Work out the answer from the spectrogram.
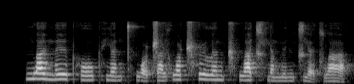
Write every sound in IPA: n̪wa˥˧ɪ̯n̪e˥˩ɪ̯pʰo˧˥ʊ̯ pʰjɛ˧˥nt̪ʰwɔ̰˨˩ʈ͡ʂa˧˥ɪ̯xwɔ˥˧ ʈ͡ʂʰɻ̩˥˧ lə˥˩n ʈ͡ʂʰwä˥t͡ɕʰjɛ˨my˧˥n t͡ɕjɛ̰˨˩t͡swä˥˩

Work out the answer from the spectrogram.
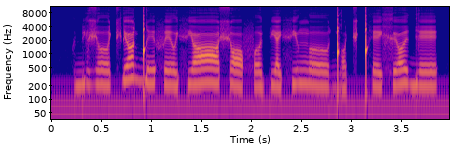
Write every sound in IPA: bʲʊʒɤːt͡ʃɾʲɒ ɡ͡ǃefeʊ̯fʲɒː ʃɔ fɤpʲafʲʊ ŋɤːʊ̯ɡ͡ǃɔt͡ʃǃʰexʲɔɪ̯ ɡe

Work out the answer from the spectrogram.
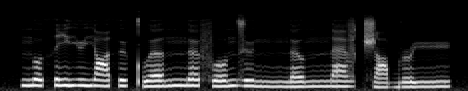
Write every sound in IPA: noθijy jɑθʉkʷʼœə̯nːœ fonzʉ nːœʊ̯nːæv t͡ʃɑb ɹy

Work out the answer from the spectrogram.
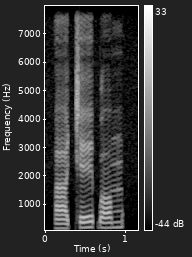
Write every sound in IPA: ac eɓɒm

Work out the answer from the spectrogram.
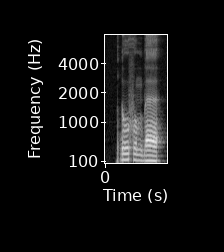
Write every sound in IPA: ɗufu mbɛ

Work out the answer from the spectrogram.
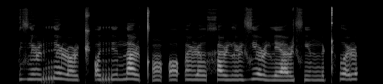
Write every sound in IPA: zʲɔ̃ɭrʲɤɭ ɔɭt͡ʃʼɔrʲɤnaɭ tʼɔ̃ʔɔʔə̃ɭə xaɭlʲə̃ɭzʲɔɭ lʲaɭ sʲɔ̃ŋəʈʰɤɭ

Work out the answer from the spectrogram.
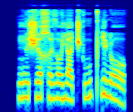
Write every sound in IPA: ŋɘʃɘ χɨðɔjat͡ʃʼu pʼiɳɔ

